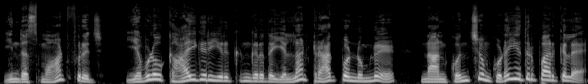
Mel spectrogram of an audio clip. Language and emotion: Tamil, surprised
